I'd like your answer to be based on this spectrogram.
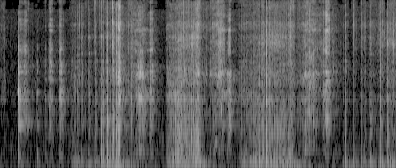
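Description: A metal utility blade scrapes across a solid, round, red-striped bar of soap, shaving it so the curls pile up. The sound is a continuous run of dry, crackly scraping strokes, with a soft low rasp and bright gritty edges.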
